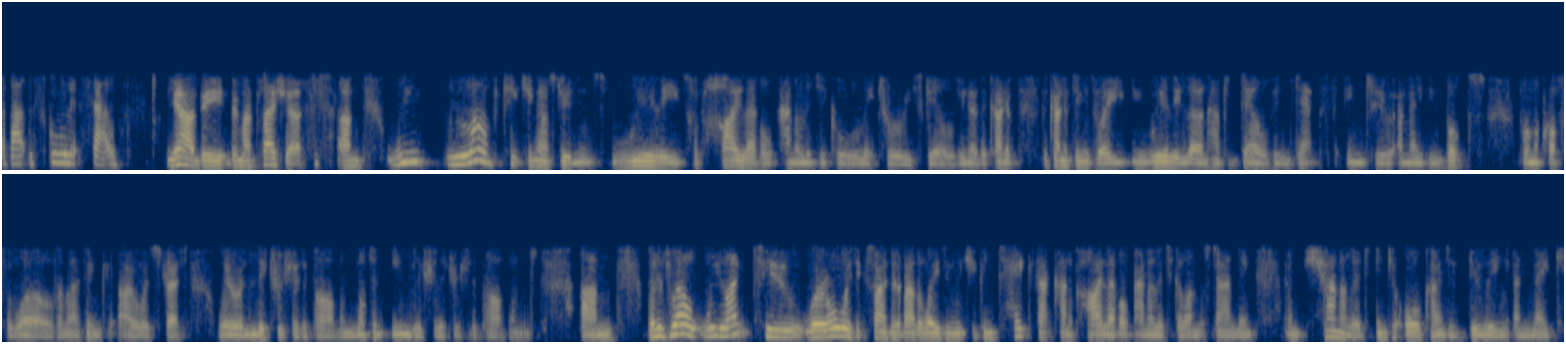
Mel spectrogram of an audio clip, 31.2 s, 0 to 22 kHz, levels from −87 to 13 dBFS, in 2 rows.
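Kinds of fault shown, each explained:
Tandem speech coding: the speech passes through three low-rate speech codecs in a row, AMR-NB then G.729A twice. Each re-encodes the previous one's errors, so it sounds rougher and more warbly than a single codec. Bandwidth loss alone would muffle it without this gritty, compounding distortion. Nothing is heard above 3.6 kHz.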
